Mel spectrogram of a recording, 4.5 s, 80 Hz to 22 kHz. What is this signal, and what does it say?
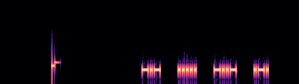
Morse code, heard as a keyed tone, about 37 wpm, spaced as for 22 wpm, 700 Hz. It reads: K5XR
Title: USA Call Signs - 4 Characters - 3x Character Spacing - 40wpm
